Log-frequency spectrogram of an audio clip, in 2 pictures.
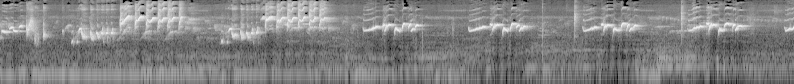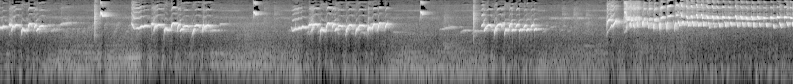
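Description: White-rumped shama (murai batu) singing: varied whistled phrases and rapid rattling trills at first, then a run of short rising whistled phrases repeated about every second and a half, ending with a long rapid rattling trill near the end.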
